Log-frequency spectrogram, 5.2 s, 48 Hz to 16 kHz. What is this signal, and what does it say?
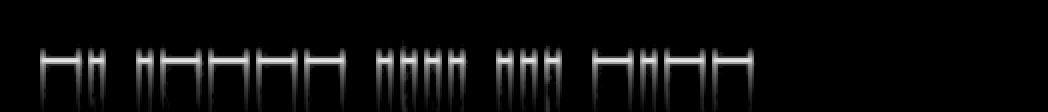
Morse code, heard as a keyed tone, about 20 wpm, 700 Hz. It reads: N1HSY
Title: USA Callsign DE Callsign - 5 Characters - 20wpm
